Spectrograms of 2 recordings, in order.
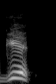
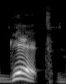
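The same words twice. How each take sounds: First: The vowel sounds like the one in sit. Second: The vowel sounds like the one in set. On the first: The speaker calls it wrong. "is not get" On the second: The speaker calls it right. "you need to pronounce the word as it is spelled"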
